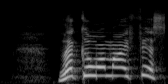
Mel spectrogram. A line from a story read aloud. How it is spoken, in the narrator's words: hollers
